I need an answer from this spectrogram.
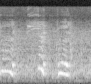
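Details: Crying dog gives three short whimpering whines, each a wavering tone that dips and falls, spaced roughly half a second apart over a faint steady hiss.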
